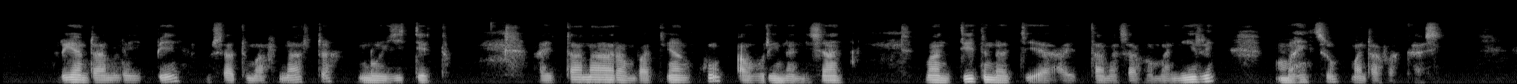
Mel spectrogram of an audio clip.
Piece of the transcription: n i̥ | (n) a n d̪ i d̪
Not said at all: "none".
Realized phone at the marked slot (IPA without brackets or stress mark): m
